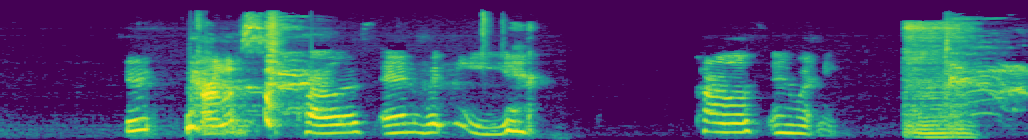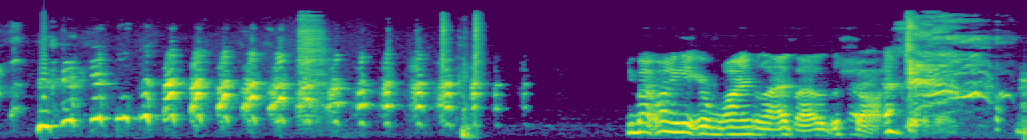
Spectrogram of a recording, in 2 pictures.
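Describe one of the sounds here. Young women laugh over an online call.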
